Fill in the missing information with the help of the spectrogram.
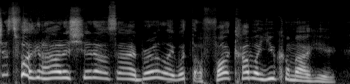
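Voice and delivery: heated high rant; fired-up rant. Real, not acted. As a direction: rant at the coworkers inside. Ranting about heat.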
